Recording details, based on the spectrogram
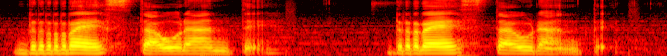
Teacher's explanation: if the letter R is at the beginning of the word, that means that you have to pronounce that R a little strong, just like the double R. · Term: strong R sound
